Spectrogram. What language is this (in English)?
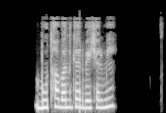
Pahari-Potwari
